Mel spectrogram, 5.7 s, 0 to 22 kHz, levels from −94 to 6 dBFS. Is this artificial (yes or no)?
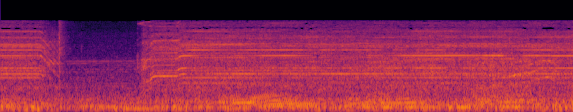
no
